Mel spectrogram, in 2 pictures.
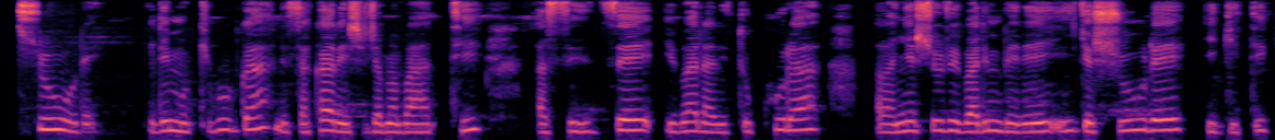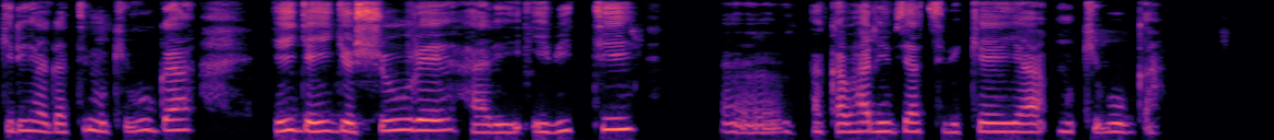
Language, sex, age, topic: Rundi, female, 36-49, education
